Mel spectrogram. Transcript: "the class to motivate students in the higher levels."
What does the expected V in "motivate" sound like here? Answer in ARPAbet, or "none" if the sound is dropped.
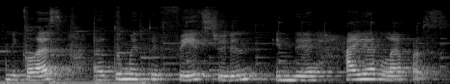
F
